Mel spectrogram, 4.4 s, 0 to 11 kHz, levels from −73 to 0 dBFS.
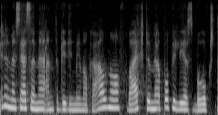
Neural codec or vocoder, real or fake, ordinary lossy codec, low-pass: codec, 16 kHz in and 24 kHz out, 0.6 kbps, FocalCodec, streaming, 4096 codes; fake; Opus, 32 kbps; 9.9 kHz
